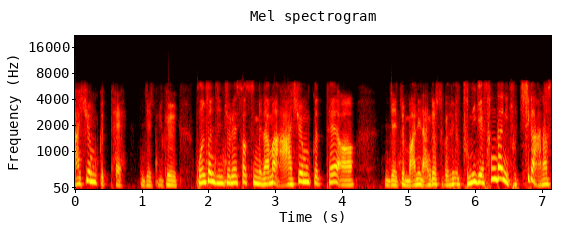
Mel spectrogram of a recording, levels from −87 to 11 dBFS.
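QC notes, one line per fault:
5.15 to 5.93 s, lost packet rebuilt from error correction: a dense run of 20 ms stretches recurring about every 40 to 80 ms, which sounds like audio that keeps going but turns rougher and noisier in quick pulses. Each missing packet was replaced by the low-bitrate copy that Opus carries in the following packet. The decoder plays that coarser copy instead of leaving a hole, so there is no gap, only a grainier texture through this stretch of the call, which is band-limited to 6 kHz.
5.67 to 5.71 s, short concealed packet loss: inside that same run, 20 ms of audio arrived too late to be decoded or not at all. The receiver filled the hole by extending the preceding sound, carrying its pitch forward if it was voiced or using shaped noise if it was not, and then blended back into the real audio. This comes across as a brief smear or wobble, immediately followed by one more packet rebuilt from the error-correction copy.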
